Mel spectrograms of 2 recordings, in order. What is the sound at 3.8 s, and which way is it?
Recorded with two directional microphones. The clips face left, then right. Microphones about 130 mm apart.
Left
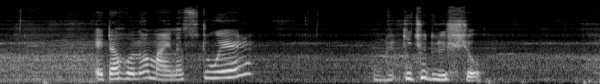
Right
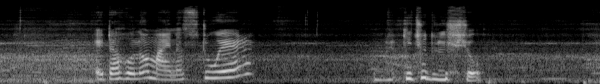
Speech, 50° left (ahead or behind).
